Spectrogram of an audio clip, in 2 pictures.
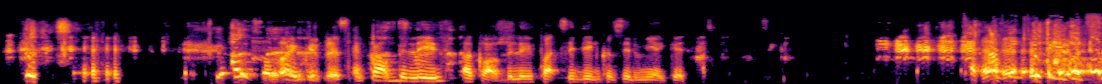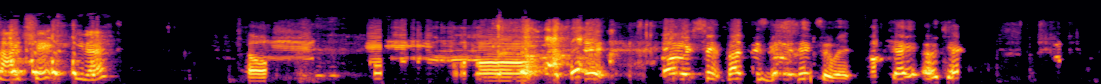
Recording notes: BE AWARE OF SOUND ISSUES.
